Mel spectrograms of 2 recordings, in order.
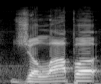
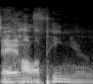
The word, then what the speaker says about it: Jalapa: and through and through a jalapeno no it's your it's jalapa I think it's how you pronounce it j-a-l-a-p-a oh that's close when you held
